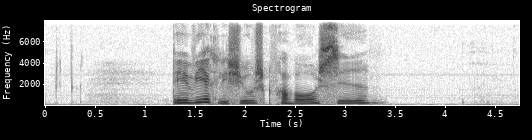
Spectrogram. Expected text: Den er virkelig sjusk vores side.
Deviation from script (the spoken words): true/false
true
